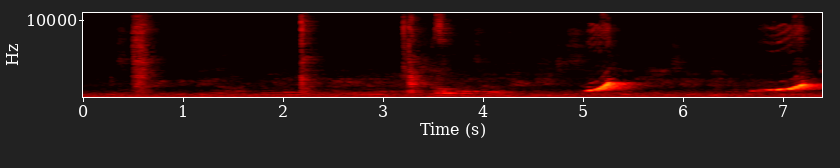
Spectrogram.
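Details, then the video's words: A 32-year-old rescued Congo African grey parrot, a male with scissor beak and clubbed feet, indoors; faint murmured sounds, then two loud rising whistles about two seconds apart, with television in the background. "African grey talking up a storm he’s the smartest talking bird!"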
